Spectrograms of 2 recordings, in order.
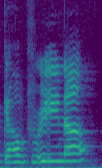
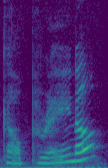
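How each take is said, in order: First: The name ends with an 'ee-na' sound. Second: The name ends with an 'eye-na' sound. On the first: The speaker calls it wrong. "not Galbrina" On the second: The speaker calls it right. "Apparently it's Galbraina"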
